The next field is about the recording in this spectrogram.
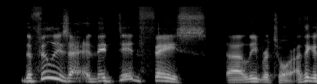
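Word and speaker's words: Liberatore: I always say his name wrong. It's Liber Liberator. Liberator.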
